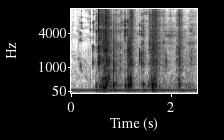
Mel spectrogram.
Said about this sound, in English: Wow. That is just a good chip. It is. Like, some really good crunch to it. It's not, like, super thin, but it's not super thick where it's going to, like, cut up your mouth.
